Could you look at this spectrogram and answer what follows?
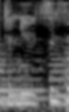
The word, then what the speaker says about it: Knutson: But I want you to pronounce the word Knutson like all the other words that start with an N, like new and near, okay? – Okay. There's something new at a store near. Knutson frozen low-fat yogurt now is here.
